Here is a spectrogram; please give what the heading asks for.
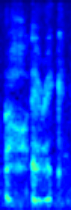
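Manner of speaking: breathy whisper under her breath; whispered aside. Real, not acted. Exasperated owner whispering to her pest of a cat. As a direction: whisper the cat's name in exasperation. Muttering about the pesky cat.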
